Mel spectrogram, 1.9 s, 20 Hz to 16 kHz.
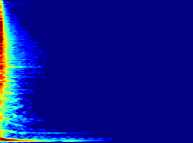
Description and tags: SRBM TOM 001
Drum kit tom-toms sampled and processed. Source was captured with Audio Technica ATM250 through Millennia Media HV-3D preamp and Drawmer compression.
